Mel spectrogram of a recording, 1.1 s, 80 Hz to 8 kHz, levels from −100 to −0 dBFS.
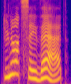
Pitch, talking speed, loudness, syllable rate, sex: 300 Hz, 225 wpm, -13 LUFS, 3.9 syllables/s, female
